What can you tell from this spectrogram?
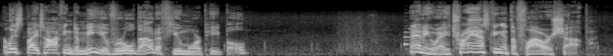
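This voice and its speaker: A man's voice: a little high, lively intonation, a little fast, a bit bright, slight background noise. An actor playing a chatty, earnest young male town guard telling his tale in a video game. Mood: placating. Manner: storytelling, earnest.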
